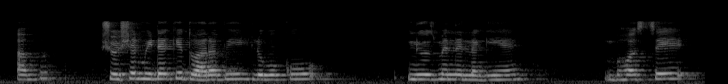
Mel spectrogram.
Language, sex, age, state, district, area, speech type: Hindi, female, 18-30, Madhya Pradesh, Bhopal, urban, spontaneous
